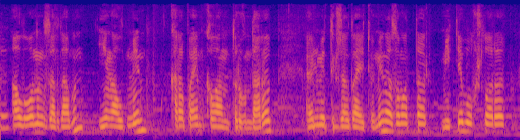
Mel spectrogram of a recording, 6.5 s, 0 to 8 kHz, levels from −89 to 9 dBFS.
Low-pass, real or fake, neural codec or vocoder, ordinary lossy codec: 7.2 kHz; real; none; MP3, 48 kbps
